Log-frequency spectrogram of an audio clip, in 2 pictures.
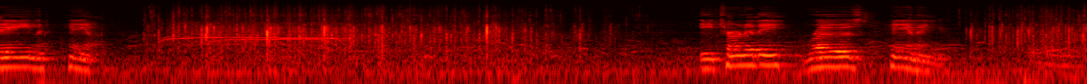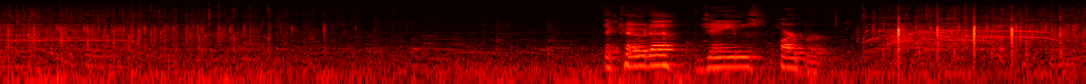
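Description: A crowd cheers and claps outdoors.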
